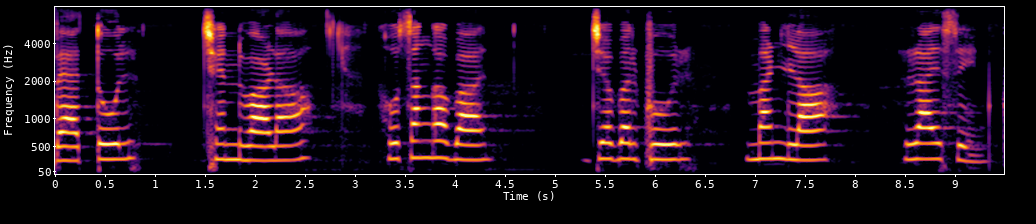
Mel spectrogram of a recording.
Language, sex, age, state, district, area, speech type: Hindi, female, 18-30, Madhya Pradesh, Betul, rural, spontaneous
